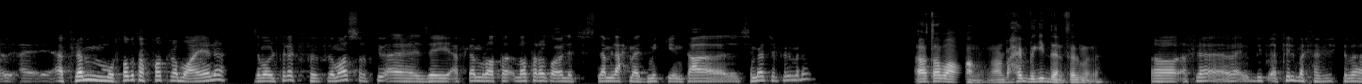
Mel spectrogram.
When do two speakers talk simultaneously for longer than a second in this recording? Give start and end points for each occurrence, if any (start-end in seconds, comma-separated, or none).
none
